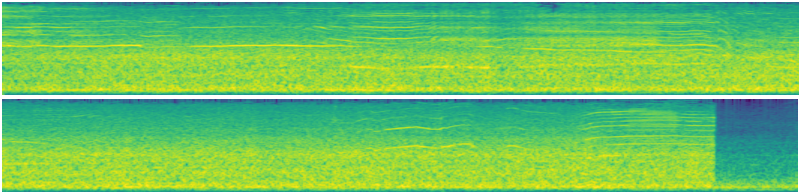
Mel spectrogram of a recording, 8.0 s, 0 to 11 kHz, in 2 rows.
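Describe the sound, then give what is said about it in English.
A loud, unbroken roar of a car driving through the 620-metre Jack Lynch Tunnel under the River Lee in Cork with the windows open, high whining tones drifting over the rumble, before the noise drops suddenly near the end. “We're about to enter the Jack Lynch Tunnel, 620 metres long, under the River Lee in Cork, with the windows open.”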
